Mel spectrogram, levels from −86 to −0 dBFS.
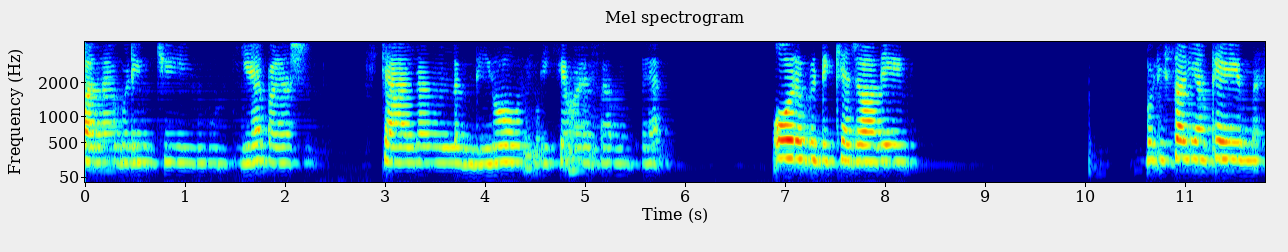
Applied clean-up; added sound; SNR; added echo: neural mask model DeepFilterNet 3.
